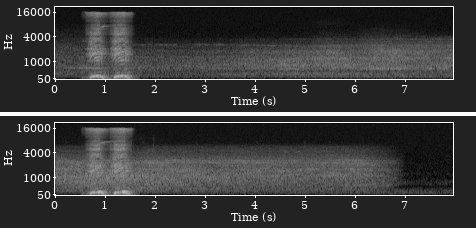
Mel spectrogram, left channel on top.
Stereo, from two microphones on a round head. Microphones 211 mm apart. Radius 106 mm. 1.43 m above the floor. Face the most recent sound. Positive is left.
turn(degrees=-15)  # may be behind; listen again after turning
